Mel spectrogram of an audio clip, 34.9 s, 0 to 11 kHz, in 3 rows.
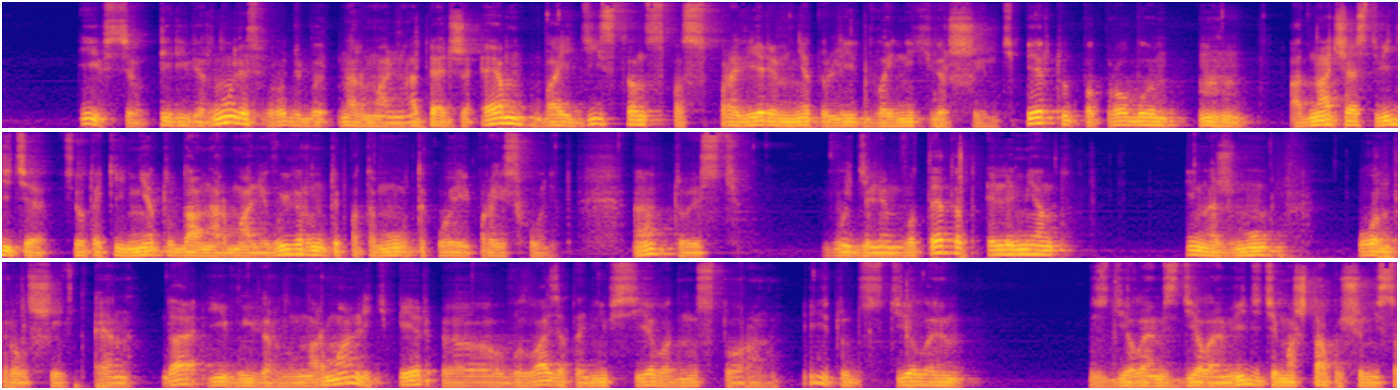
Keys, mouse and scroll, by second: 3.4 m, 6.5 middle click, 6.9 Tab, 8.6-10.1 drag, 10.4 middle click, 12.6-13.9 drag, 15.3 Tab, 16.2 middle click, 17.8 click, 19.5 l, 20.7 l, 23.0 ctrl+shift+n, 24.6 click, 25.6 Tab, 25.8-26.9 drag, 26.9 middle click, 28.2-30.0 shift+drag, 30.9-32.3 shift+drag.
